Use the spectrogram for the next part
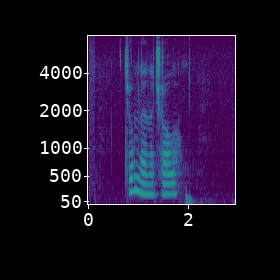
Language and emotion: Russian, neutral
